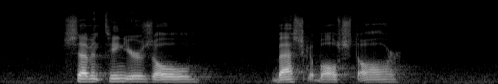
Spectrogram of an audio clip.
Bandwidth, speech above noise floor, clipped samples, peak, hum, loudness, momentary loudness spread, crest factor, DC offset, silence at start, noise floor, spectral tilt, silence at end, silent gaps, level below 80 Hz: 13 kHz; 35 dB; under 0.1%; -6 dBFS; none; -25 LUFS; 14 LU; 20 dB; under 0.1%; 0.65 s; -59 dBFS; -5.5 dB/octave; 1 s; none; -66 dBFS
